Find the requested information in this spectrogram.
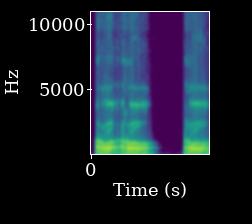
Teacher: Ketika fathah dia tebal. Nah, tafkhim.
